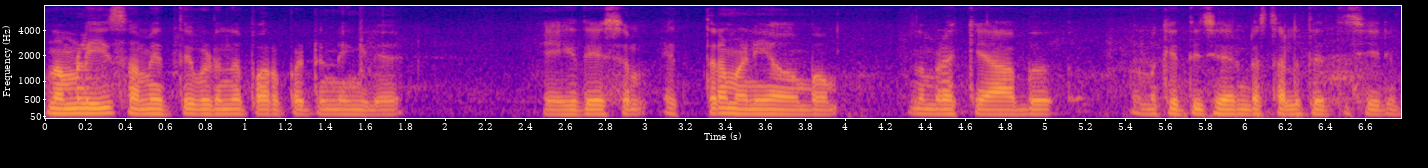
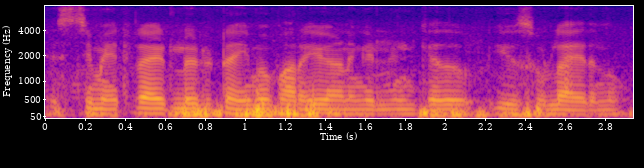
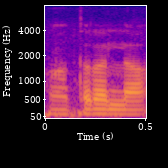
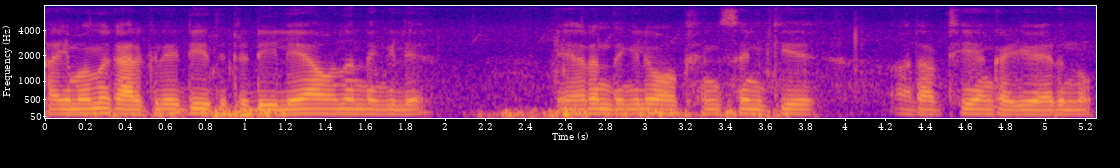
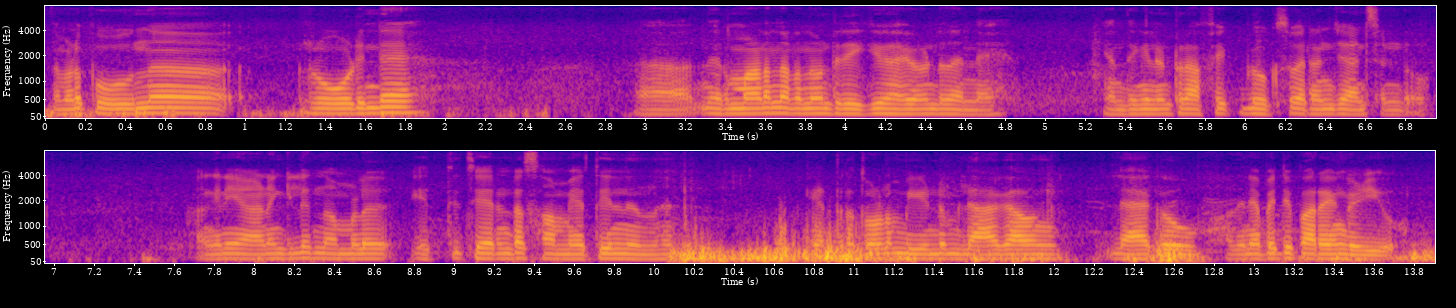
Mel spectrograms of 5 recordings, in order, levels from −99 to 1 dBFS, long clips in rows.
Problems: low volume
